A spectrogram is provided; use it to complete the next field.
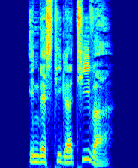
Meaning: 1. comparative degree of investigativ 2. inflection of investigativ: strong/mixed nominative masculine singular 3. inflection of investigativ: strong genitive/dative feminine singular
- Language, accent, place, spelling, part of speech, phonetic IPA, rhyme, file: German, Germany, Berlin, investigativer, adjective, [ɪnvɛstiɡaˈtiːvɐ], -iːvɐ, De-investigativer.ogg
